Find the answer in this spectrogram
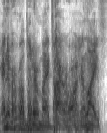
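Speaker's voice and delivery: rough, creaky, rasping showman voice, big delivery. Retelling what Dana said about his health kick, sounding like Vince McMahon. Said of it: "You sound like Vince just then".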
